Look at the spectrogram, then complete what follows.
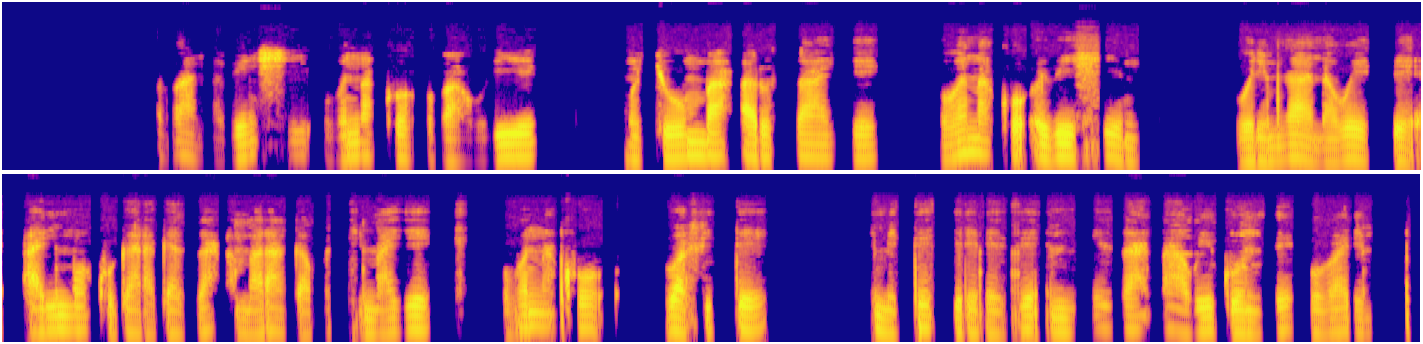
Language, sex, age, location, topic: Kinyarwanda, female, 25-35, Kigali, health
